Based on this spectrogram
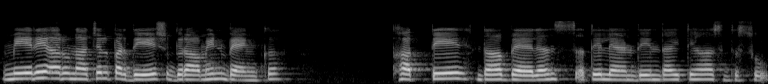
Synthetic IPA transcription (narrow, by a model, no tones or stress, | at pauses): meːɾeːəɾunaːt͡ʃəlpəɾd̪eːʃɡɾaːmiːnbɛ̃ːŋk | aːt̪ːeːd̪aːbɛːlənsə̰t̪eːlɛːɳd̪eːnd̪aːɪt̪ɪɦaːsd̪əsːoː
